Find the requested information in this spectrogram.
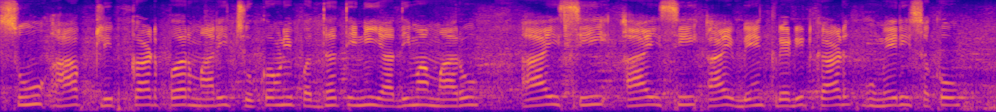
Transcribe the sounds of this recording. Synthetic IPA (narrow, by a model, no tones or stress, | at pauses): ʃũap̚klipkaɾɖpəɾmaɾit͡ʃukəʋɳipəd̪ʱːət̪inijad̪imãmaɾũ | ajsi | ajsiajbɛ̃ŋkːɾeɖiʈkaɾɖumeɾiʃəko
